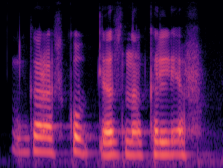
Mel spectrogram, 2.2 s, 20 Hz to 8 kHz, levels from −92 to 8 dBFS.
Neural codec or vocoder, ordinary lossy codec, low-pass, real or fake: none; none; none; real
